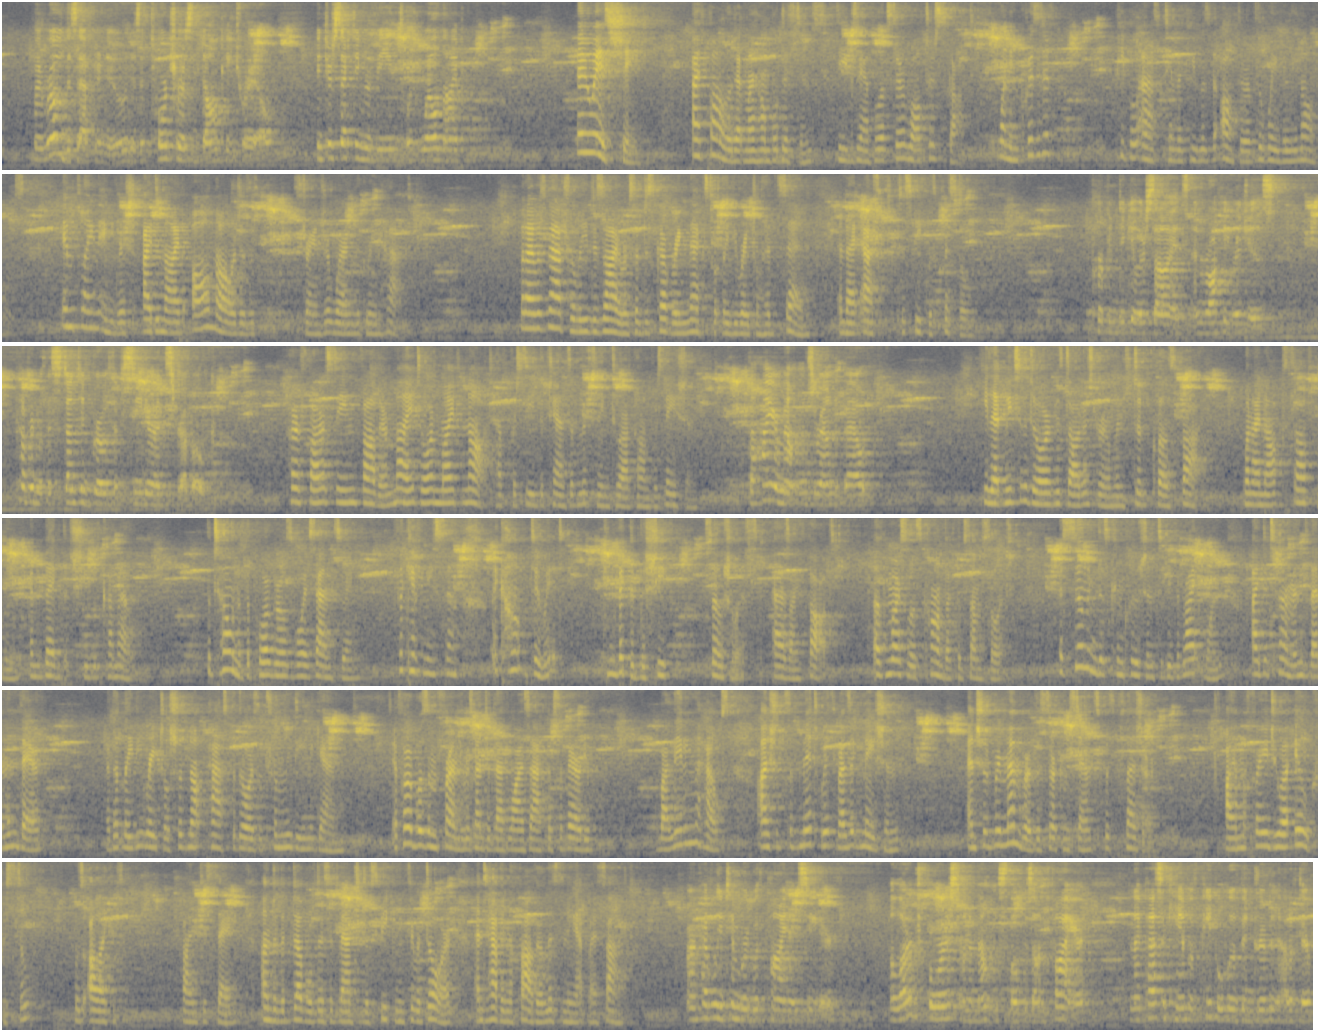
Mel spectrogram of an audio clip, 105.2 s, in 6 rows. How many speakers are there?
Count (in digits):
2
